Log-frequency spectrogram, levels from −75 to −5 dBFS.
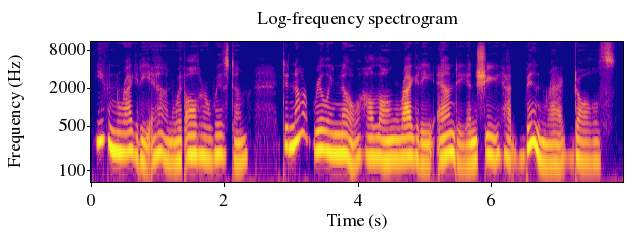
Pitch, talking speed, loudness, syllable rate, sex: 175 Hz, 160 wpm, -15 LUFS, 4.0 syllables/s, female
